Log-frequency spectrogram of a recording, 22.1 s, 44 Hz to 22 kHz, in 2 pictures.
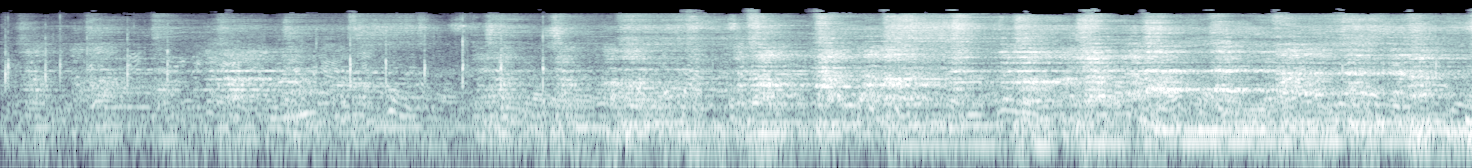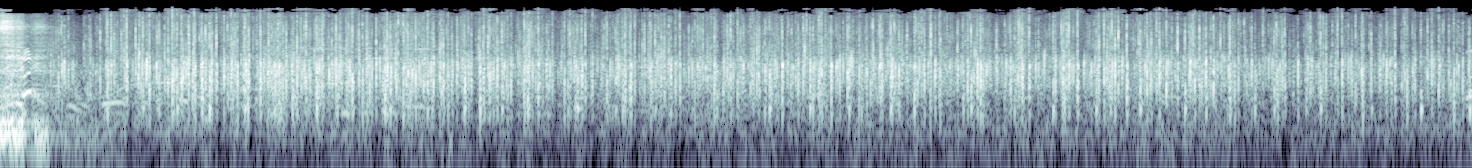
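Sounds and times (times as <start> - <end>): crowd applauding: 0.0 - 1.5, 11.2 - 22.0.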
